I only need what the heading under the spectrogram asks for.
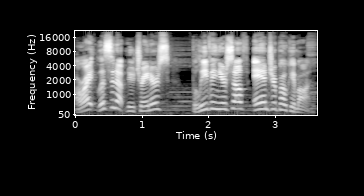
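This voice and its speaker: A woman's voice: sits high, sing-song, fairly quick, sharp tone, faint music behind, full character voice. A woman voicing a confident young male champion, a showy big brother giving declamatory encouragement in a game story. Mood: proud, encouraging.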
